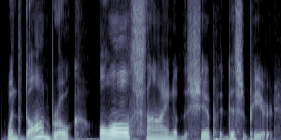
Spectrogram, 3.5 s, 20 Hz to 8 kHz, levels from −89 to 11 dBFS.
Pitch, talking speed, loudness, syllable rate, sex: 165 Hz, 190 wpm, -17 LUFS, 4.8 syllables/s, male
